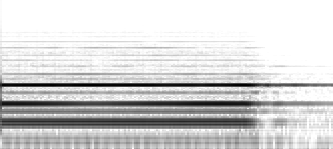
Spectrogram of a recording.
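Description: Church organ holding a sustained final chord, released about one and a half seconds in, with the sound dying away in reverberation.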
